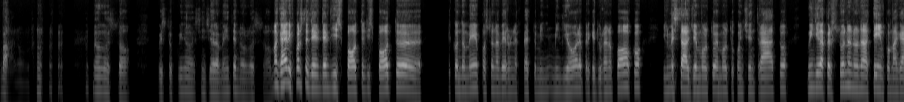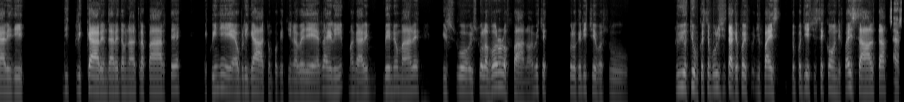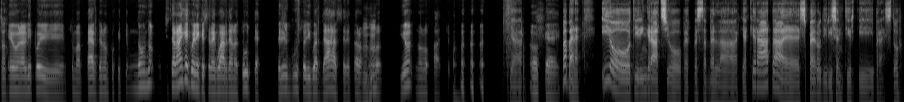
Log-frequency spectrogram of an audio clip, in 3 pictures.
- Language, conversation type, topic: Italian, podcast, Come ti influenza l’algoritmo quando scopri nuovi contenuti?
- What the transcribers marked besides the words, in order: chuckle; tapping; drawn out: "spot"; in English: "cliccare"; "YouTube" said as "YouTu"; chuckle; drawn out: "bella"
